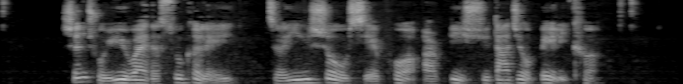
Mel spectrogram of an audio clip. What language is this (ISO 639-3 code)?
zho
